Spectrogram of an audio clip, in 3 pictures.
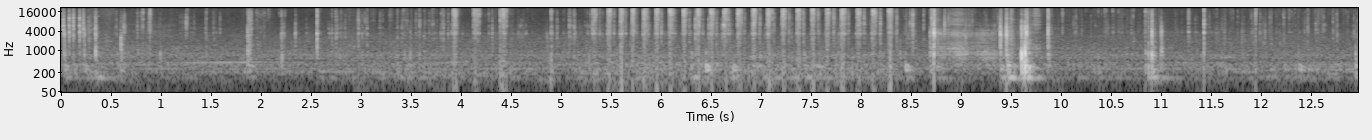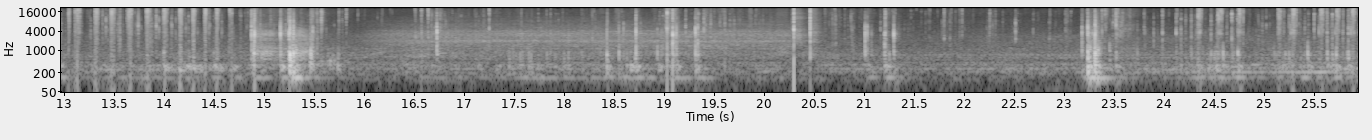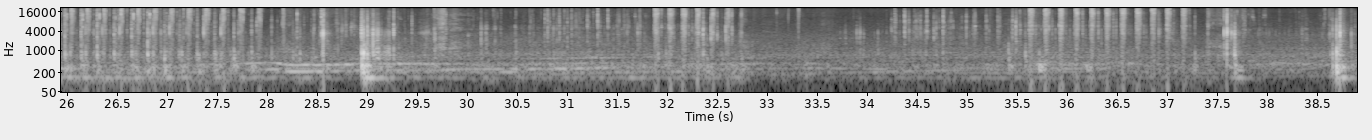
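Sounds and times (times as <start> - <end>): small parts rattling: 0.0 - 38.9
ratcheting screwdriver clicking: 24.1 - 29.3, 30.2 - 32.8, 34.2 - 37.8.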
